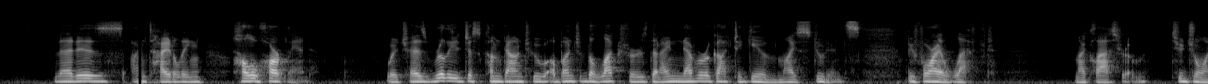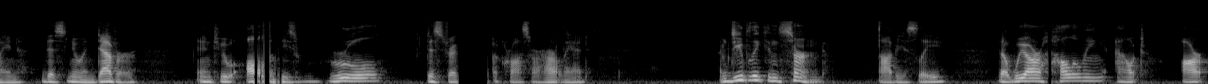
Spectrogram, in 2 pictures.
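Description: At 1.38 s, after "that is", about 40 ms of speech drops out as a hard-edged silence. That is packet loss on an ADPCM call, roughly two packets' worth. At 14.62 s, after "this new endeavor into", gaps of up to 60 ms are scattered over 0.3 s. At 16.66 s a 0.3 s hole follows. At 22.56 s, after "obviously that we are", another 40 ms goes missing. Each time the decoder's predictor and step size lose track of the sender's, so the audio comes back with brief, slight distortion. The otherwise clear wideband G.722 sound recovers within tens of milliseconds.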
